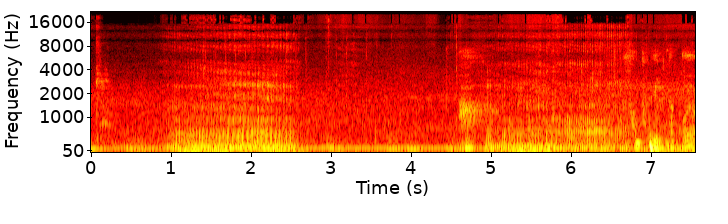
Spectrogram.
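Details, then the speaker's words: Heavy, loud, harsh rattling snoring on each breath from a sleeping adult man (older brother) with severe habitual snoring, recorded before trying an anti-snoring nasal spray; some room noise. "현재형 코고리가 굉장히 심해요. 네. 지금도 저거 봐. 코골자가."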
